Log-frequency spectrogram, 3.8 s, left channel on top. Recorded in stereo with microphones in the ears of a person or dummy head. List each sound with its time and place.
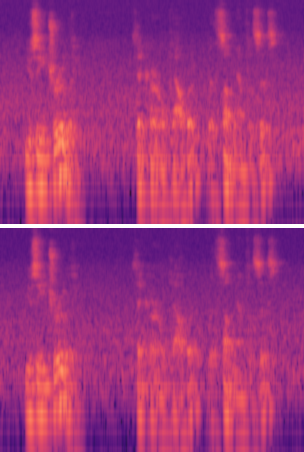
0.3 s a man speaking: 10° left (ahead or behind), 1.2 m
